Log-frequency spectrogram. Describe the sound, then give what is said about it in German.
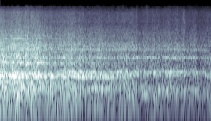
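A train from Austria pulls into a station, rumbling steadily with a broad mechanical roar and a faint tonal hum, gradually easing in loudness as it slows. No voices are heard. “Denn kaum sind die ersten Migranten kontrolliert, fährt auch schon der nächste Zug aus Österreich ein.”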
